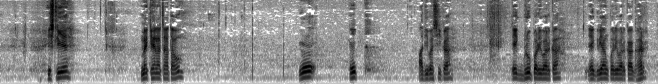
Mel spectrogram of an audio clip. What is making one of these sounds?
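A middle-aged man speaks earnestly, close to the microphone.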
